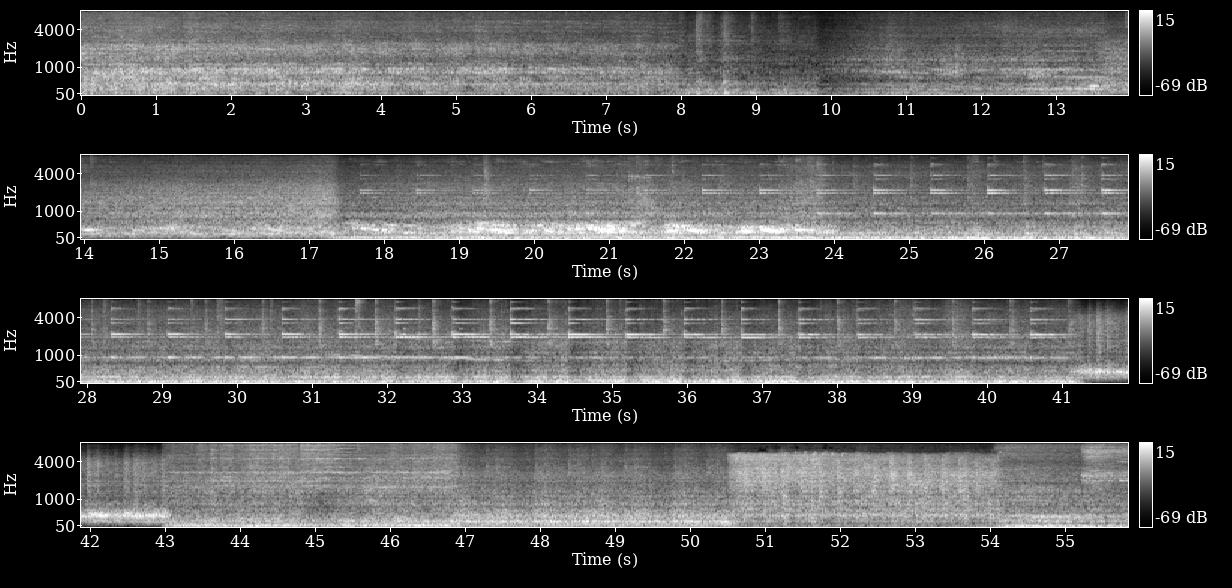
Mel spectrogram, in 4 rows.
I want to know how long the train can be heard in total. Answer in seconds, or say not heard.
56 s.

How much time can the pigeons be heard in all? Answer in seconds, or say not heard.
11 s.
